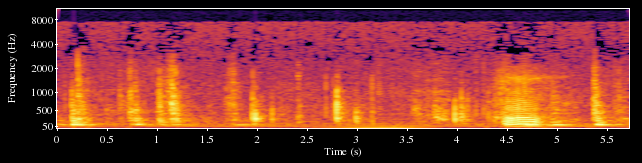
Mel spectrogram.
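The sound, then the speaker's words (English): A service entrance door off a back hall is eased open quietly: soft clicks and shuffling thumps, then a brief low creak of hinges near the end, with no voices. “I think this is the door, Monsieur Paladin.”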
